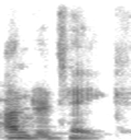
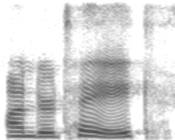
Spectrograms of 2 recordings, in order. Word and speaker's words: undertake: Credit card, colorful, and undertake. You ready, ladies? Undertake. What did I say? Undertake. Like you so want it to be Undertaker. Oh. Like you put the emphasis on the wrong syllable.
